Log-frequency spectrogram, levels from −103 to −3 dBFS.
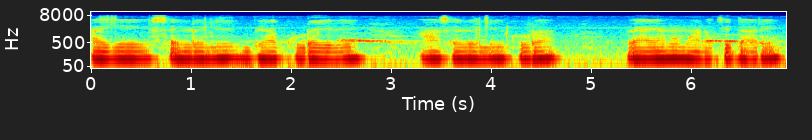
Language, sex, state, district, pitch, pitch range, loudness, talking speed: Kannada, male, Karnataka, Bidar, 110 Hz, 105-110 Hz, -14 LUFS, 105 wpm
